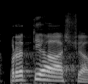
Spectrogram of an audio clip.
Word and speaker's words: प्रत्याशा: लेकिन देखिए उच्चारण जब करोगे ना, आप बोलो, आप बोल के देखो बेटा, प्रति आशा, प्रति आशा, प्रति आशा, प्रति आशा, प्रति आशा, प्रत्याशा, प्रत्याशा, ऐसे बार बार बोल के देखो।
